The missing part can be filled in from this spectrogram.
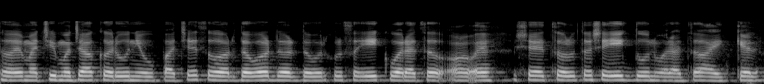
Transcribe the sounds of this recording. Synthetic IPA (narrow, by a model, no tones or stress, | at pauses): t̪ʰəjmad͡ʑiməd͡ʑakəɾuːnjewpat͡ɕesəəɾd̪əʋəɾd̪əɾd̪əʋəɾkʰuɭsəekʋəɾat͡sə | ɕet͡səɭut̪əɕeek̚d̪onʋəɾat͡səajkɛla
